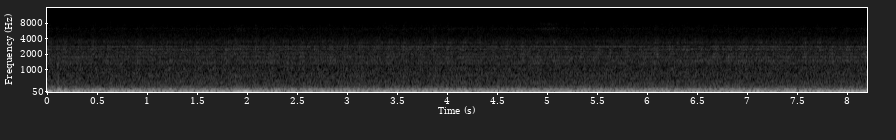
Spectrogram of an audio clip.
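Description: Toyota Land Cruiser 120's engine idling steadily, heard from inside the cabin as a low rumble, with a brief thump about two seconds in.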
